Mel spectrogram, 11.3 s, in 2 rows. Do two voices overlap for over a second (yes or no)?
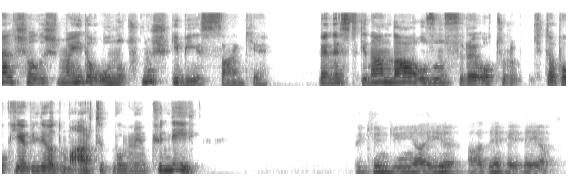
no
